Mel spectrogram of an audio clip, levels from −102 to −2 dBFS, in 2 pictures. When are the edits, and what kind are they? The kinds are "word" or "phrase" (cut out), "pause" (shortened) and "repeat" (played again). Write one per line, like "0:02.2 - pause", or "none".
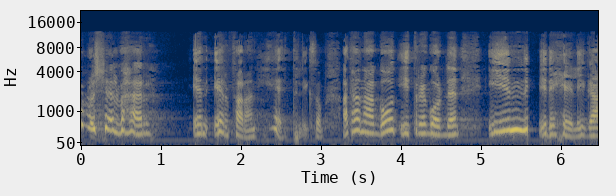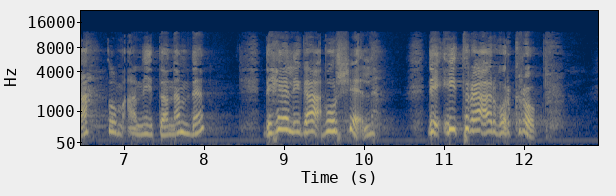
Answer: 0:01.3 - word
0:03.9 - word
0:05.6 - word
0:06.8 - word
0:09.5 - word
